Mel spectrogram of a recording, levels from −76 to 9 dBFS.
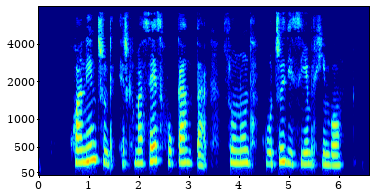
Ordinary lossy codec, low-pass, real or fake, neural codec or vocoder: MP3, 32 kbps; 7.2 kHz; fake; vocoder, 44.1 kHz, 128 mel bands every 512 samples, BigVGAN v2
